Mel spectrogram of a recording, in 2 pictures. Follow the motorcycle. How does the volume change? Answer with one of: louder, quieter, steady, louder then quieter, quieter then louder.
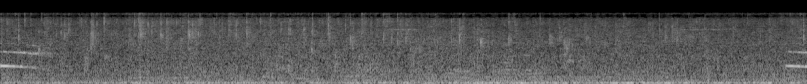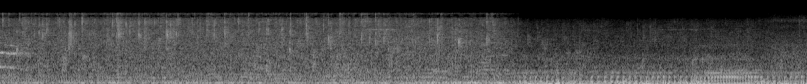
louder.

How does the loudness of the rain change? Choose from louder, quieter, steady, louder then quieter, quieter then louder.
quieter.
